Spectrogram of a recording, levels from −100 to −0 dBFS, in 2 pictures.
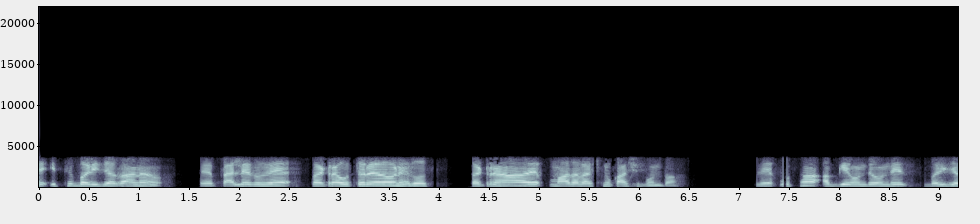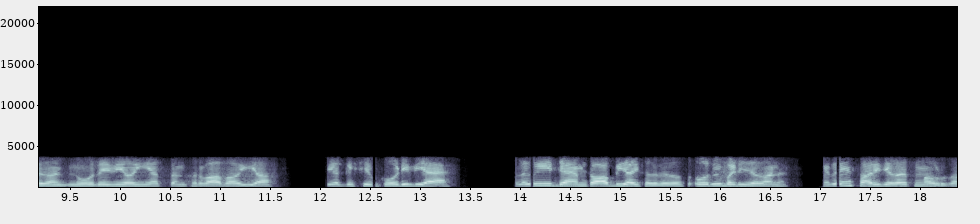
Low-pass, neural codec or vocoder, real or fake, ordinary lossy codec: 3.6 kHz; none; real; AAC, 24 kbps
